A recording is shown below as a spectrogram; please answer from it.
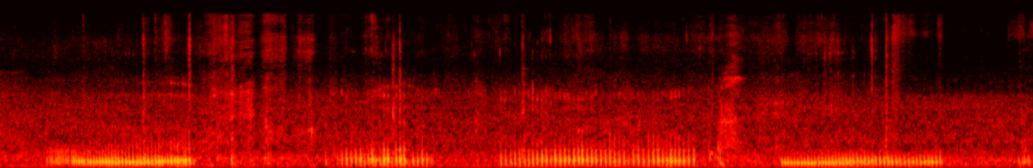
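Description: An Amur leopard purrs in deep, rumbling bursts, each lasting one to two seconds.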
